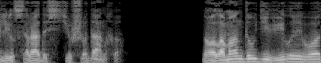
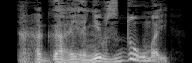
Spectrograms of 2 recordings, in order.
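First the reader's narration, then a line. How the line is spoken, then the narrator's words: Pleading. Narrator (Russian): взмолился Шоданхо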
